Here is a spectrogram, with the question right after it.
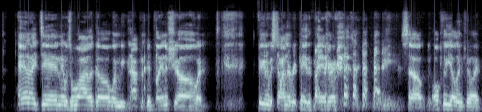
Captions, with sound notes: And I did. It was a while ago when we got up and been playing a show. But it was time to repay the favor. (laughing) So hopefully you'll enjoy.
